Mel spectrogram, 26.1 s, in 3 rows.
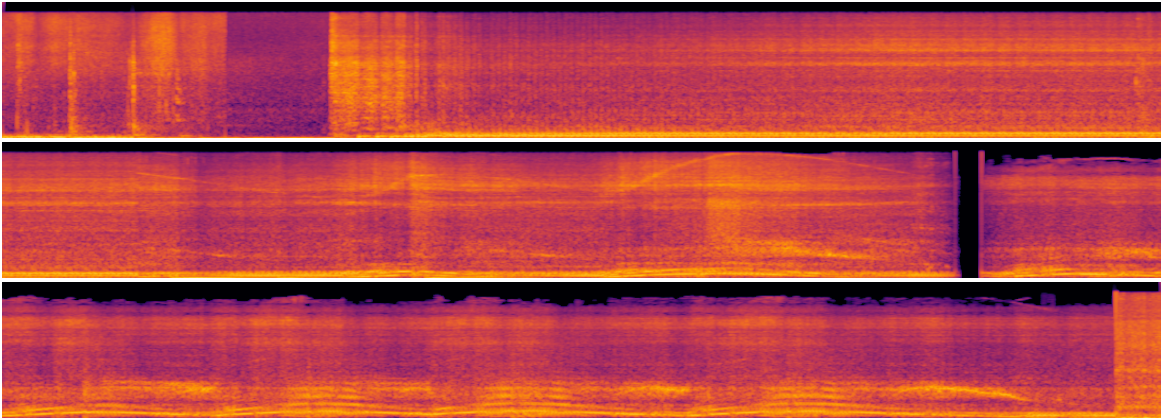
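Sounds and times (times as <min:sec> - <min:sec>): diesel engine cranking and starting: 0:02.4 - 0:15.9, 0:25.7 - 0:26.0
diesel engine idling: 0:02.5 - 0:13.8
engine revving: 0:02.5 - 0:24.4, 0:25.7 - 0:26.0.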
